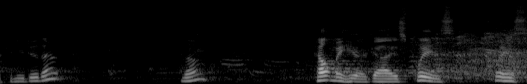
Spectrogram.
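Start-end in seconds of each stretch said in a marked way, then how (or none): none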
